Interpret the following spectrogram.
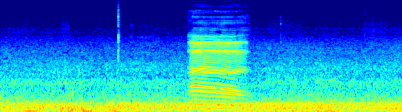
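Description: Steady low rumble of road and engine noise inside a moving car's cabin. About halfway through, a short falling-pitched tone lasts about half a second.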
